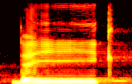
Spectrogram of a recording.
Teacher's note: Huruf kaf diberikan hembusan tipis ya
